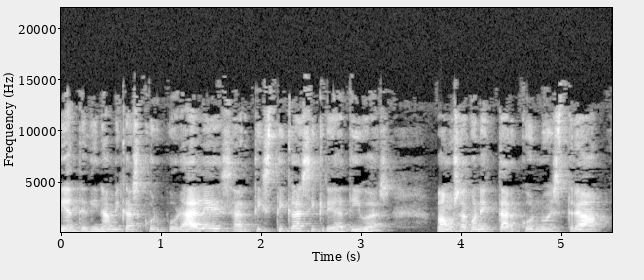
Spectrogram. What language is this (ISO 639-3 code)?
spa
